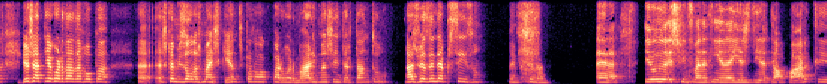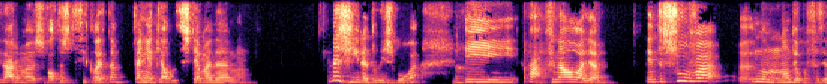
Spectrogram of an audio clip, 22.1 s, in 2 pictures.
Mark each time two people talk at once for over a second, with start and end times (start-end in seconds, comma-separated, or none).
none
